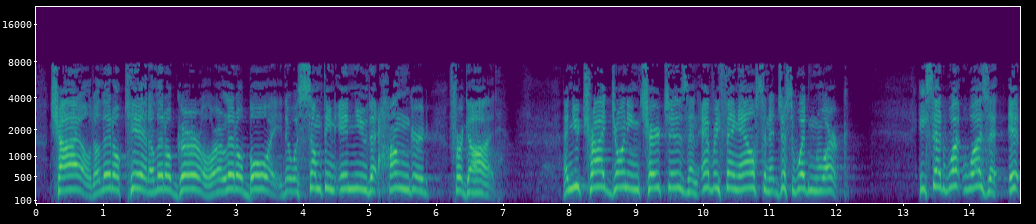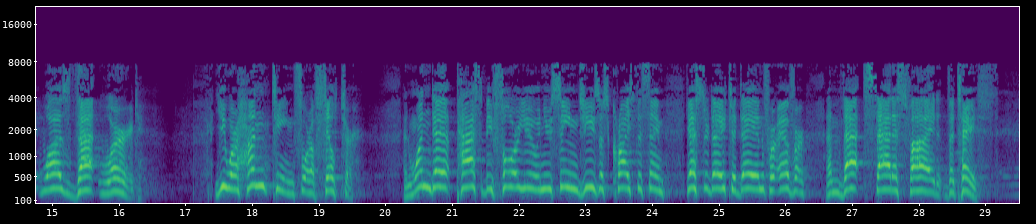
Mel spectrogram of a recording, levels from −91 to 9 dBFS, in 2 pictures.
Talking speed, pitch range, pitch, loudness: 145 wpm, 235-280 Hz, 260 Hz, -22 LUFS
